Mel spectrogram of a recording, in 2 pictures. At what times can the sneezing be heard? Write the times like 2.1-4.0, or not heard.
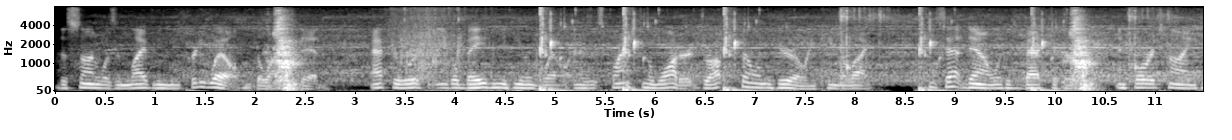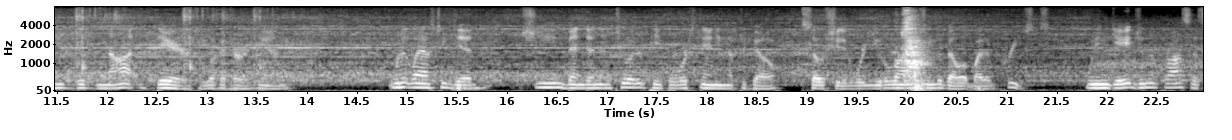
2.0-2.5, 10.1-10.5, 19.9-20.8.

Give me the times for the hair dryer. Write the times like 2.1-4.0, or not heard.
0.0-22.9.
